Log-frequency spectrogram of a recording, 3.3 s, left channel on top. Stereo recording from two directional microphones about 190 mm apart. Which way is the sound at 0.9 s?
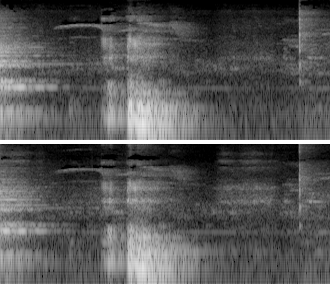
30° right (ahead or behind).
